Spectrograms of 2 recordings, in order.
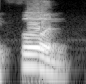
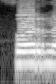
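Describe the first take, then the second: First: फर्न said as fən, no r; silent r demo. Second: फर्न with the r sounded; wrong take with R. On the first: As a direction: drop the r in फर्न. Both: Shown as a demonstration. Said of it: "फर्न नहीं".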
